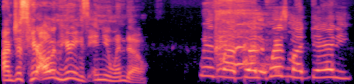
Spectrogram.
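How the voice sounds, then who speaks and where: A man's voice: extremely high pitch, expressive, normal speed, crowd noise. A man co-hosting a show with casual, wry commentary. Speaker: show co-host.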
